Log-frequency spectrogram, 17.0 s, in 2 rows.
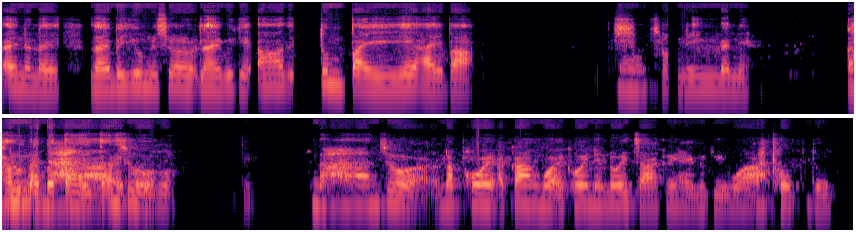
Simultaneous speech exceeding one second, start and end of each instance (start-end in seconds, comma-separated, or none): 8.5-9.9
